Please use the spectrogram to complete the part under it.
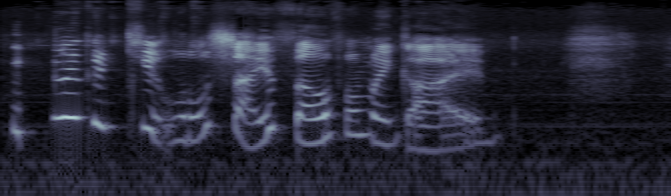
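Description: A young woman speaks cheerfully into a close microphone.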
